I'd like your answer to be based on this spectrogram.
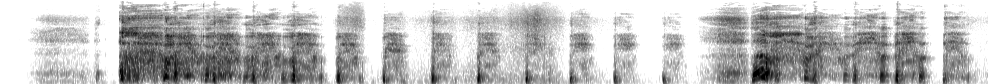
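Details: Ongoing chest infection, afternoon: repeated harsh, rattly coughing fits with loose, phlegmy texture, a productive chesty cough.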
